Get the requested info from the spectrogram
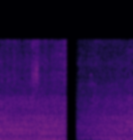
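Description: Steady background hiss and rumble with no clear events, broken by a split-second dropout to silence about a second in.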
